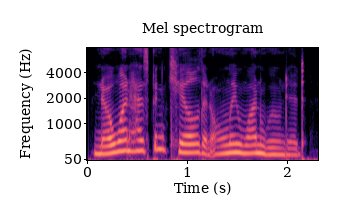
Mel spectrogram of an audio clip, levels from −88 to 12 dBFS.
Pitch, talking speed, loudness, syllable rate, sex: 215 Hz, 235 wpm, -15 LUFS, 6.7 syllables/s, female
